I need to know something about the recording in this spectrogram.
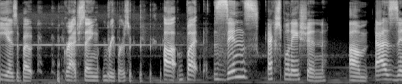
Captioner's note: chuckles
